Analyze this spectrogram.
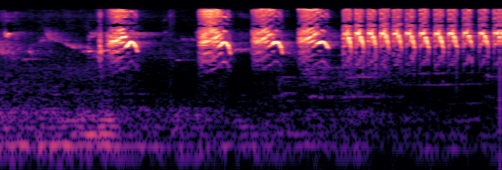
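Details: Young common iora, sung as a lure to make other birds sing: high arched whistled notes repeated a few times, then a fast even run of about a dozen sharp chips in the last second and a half.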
